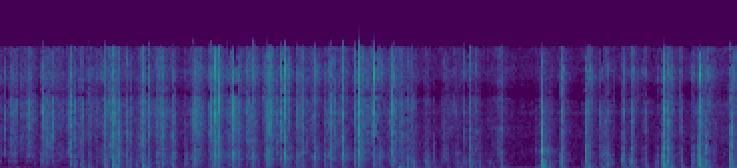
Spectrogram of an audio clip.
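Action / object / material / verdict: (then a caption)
scrape / clear rigid plastic blister pack / plastic / none. Fingertips and nails rapidly scratch and tap a hollow, hand-sized, yellow-tinted clear rigid plastic blister pack. The result is a dense run of short, dry clicks and crackly scratches with bright edges and almost no ring, with a few louder taps standing out near the end.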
